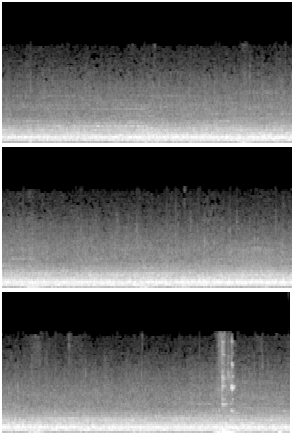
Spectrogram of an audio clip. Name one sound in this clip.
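A large crowd roars steadily in a big echoing arena.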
